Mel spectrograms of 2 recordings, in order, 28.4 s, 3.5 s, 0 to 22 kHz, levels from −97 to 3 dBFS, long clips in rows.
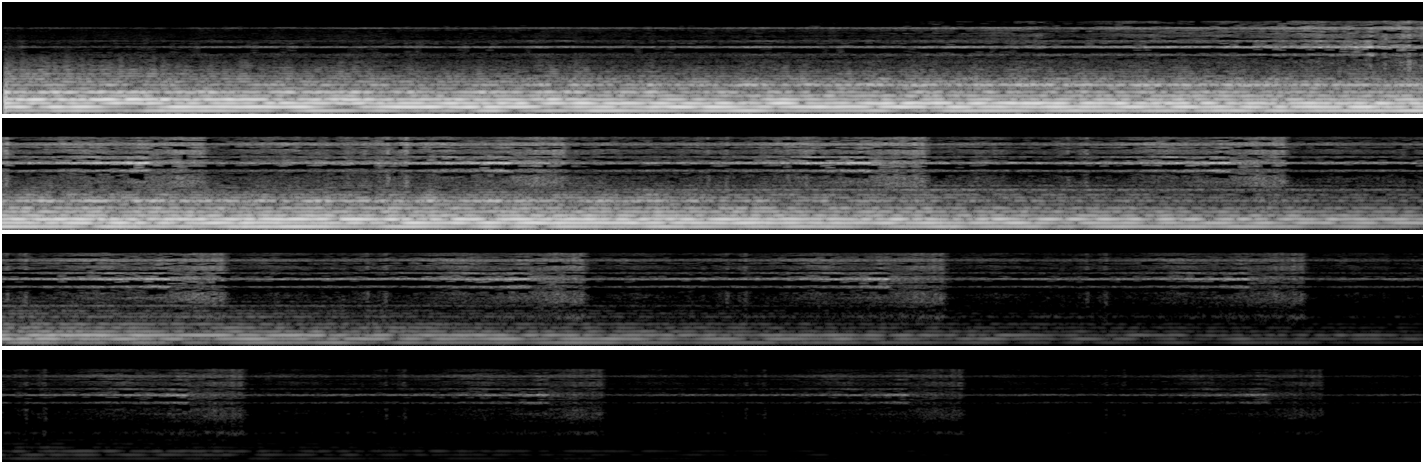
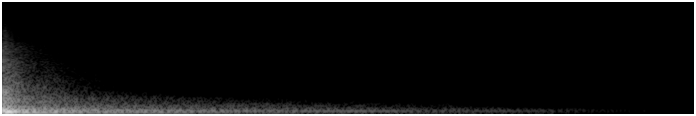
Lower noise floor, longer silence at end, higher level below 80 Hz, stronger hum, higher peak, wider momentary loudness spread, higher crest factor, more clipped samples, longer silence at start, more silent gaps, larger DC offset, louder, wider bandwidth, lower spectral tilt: second, -75 dBFS vs -84 dBFS; first, 8.05 s vs 2.85 s; second, -62 dBFS vs -42 dBFS; neither; first, -4 dBFS vs -10 dBFS; second, 20 LU vs 24 LU; second, 14 dB vs 24 dB; neither; about the same, 0 s vs 0 s; neither; neither; first, -16 LUFS vs -33 LUFS; first, 11.5 kHz vs 2.5 kHz; second, -6.5 dB/octave vs -11.5 dB/octave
